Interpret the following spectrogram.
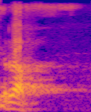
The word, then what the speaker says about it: rough: rough, rouse, rouse, rouse बोले? No, it's rough, rough, badda. rough, rough. Okay, here gh pronounced as f.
